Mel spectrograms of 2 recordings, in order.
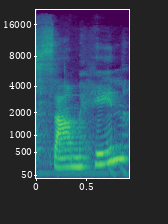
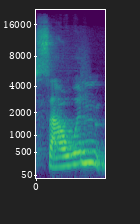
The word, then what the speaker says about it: Samhain: samhain and i'm from a dyslexics out there it's spelt samhain that's how i remember how to spell it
